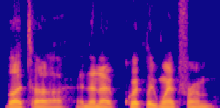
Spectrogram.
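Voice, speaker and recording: A man with a Southern US accent co-hosting a podcast, talking in an animated, teasing way, swearing freely and laughing loudly. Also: low-pitched, normal speed, no echo, clean studio sound. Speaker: podcast co-host. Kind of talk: casual chat.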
